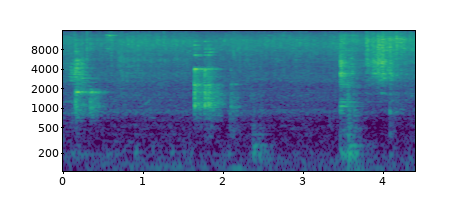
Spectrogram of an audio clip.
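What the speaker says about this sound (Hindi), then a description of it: "अब हम डालेंगे टमाटर और हरी मिर्चें," Tomatoes and green chillies drop into a pan of frying onions for village-style chicken pulao, a low sizzle under a few short bursts of utensil scraping and clinks against the pot.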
